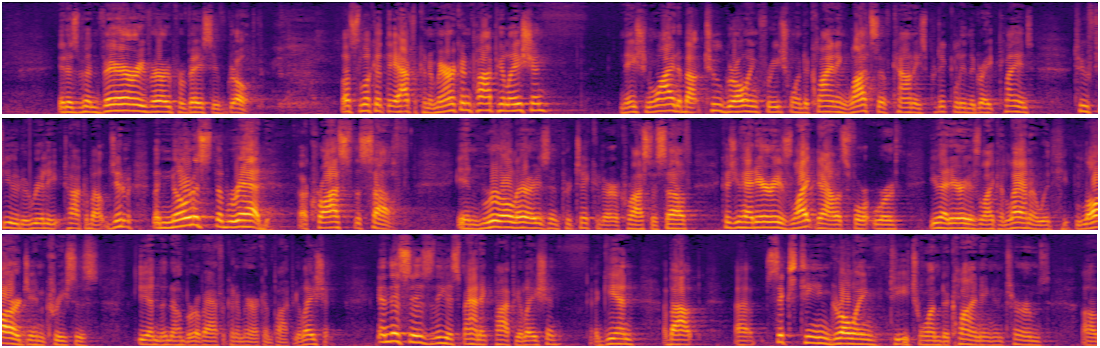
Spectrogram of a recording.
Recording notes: keynote speech of The Texas Tribune Festival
